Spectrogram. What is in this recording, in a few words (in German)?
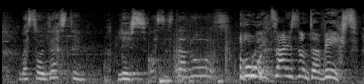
Frau; The Fall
